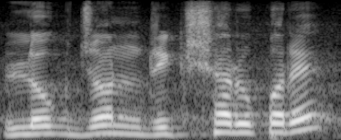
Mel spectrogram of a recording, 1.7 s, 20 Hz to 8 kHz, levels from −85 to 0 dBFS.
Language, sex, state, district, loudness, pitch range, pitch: Bengali, male, Tripura, West Tripura, -15 LUFS, 150-185 Hz, 160 Hz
